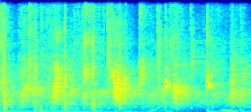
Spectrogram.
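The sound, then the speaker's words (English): Scattered applause from a small group at Mio's in Clifton: irregular sharp claps overlapping over a couple of seconds, with a steady low hum underneath and no talking. “Can we give a round of applause to Rich and Kelly?”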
